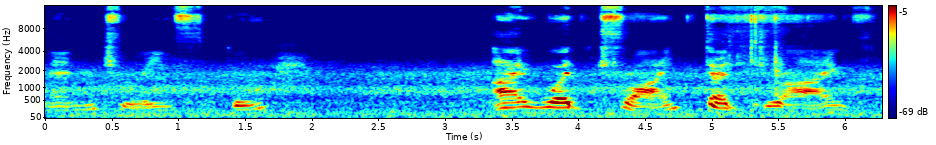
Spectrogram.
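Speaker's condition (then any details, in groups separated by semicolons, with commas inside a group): Cerebral palsy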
